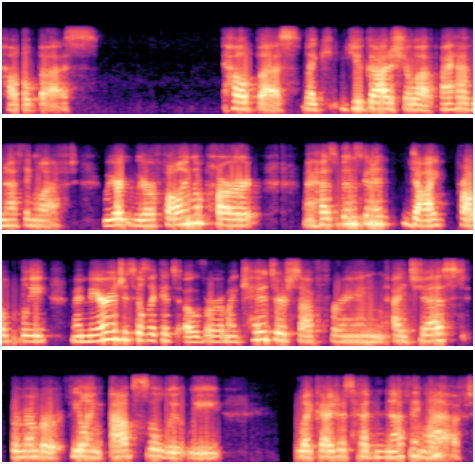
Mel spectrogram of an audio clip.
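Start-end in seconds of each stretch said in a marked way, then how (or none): none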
